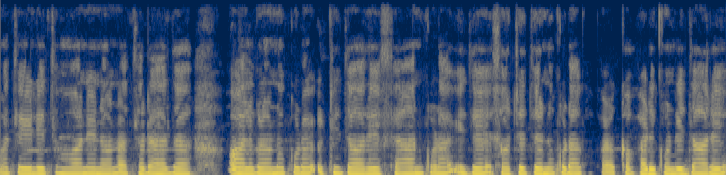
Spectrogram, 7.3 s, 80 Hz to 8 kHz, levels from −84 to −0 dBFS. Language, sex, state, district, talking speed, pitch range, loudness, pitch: Kannada, male, Karnataka, Belgaum, 125 wpm, 210-220 Hz, -15 LUFS, 215 Hz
